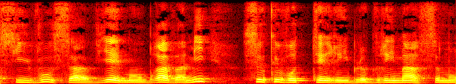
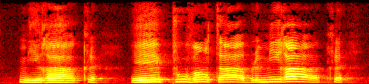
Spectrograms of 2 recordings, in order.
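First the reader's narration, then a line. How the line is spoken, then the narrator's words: Terrified cry. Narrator (French): s'écria-t-il plein de terreur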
